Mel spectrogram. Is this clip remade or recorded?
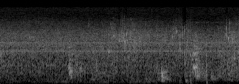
recorded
